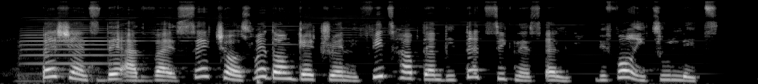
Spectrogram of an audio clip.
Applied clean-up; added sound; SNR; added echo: classical method spectral subtraction.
